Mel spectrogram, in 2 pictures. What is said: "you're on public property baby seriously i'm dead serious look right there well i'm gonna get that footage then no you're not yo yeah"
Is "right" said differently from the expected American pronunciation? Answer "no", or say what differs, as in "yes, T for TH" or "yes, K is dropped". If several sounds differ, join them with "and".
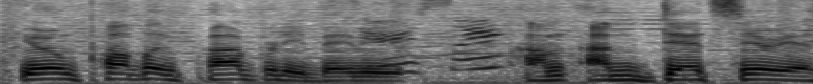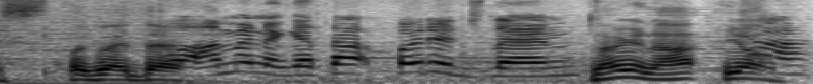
yes, L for R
